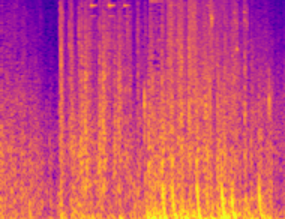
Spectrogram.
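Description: Rapid automatic gunfire from Call of Duty Warzone rattles in dense, loud bursts, shots overlapping in a continuous fusillade with no talking.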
